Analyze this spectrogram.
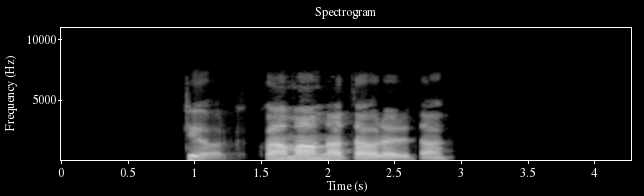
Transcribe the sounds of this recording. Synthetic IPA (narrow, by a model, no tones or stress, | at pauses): kioɾkkʰaːmãːũnaːt̪aoɾeːɾit̪aː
